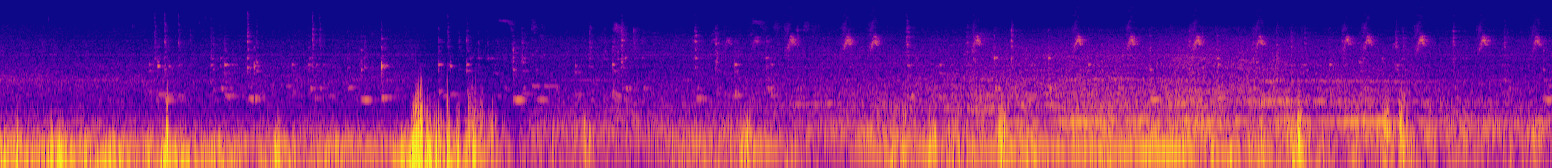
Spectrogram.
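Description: Wind buffeting the microphone, with a strong gust about four seconds in. Through the second half, a quick, even run of short high-pitched tinks, about three a second.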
